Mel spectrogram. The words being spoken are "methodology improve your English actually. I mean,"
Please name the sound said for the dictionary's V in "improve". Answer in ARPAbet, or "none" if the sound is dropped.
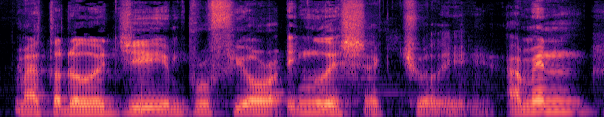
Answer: F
